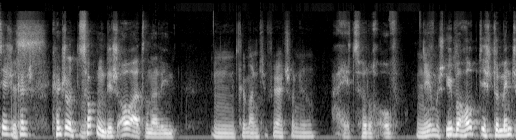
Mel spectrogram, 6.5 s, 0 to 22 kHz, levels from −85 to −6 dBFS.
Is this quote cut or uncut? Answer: cut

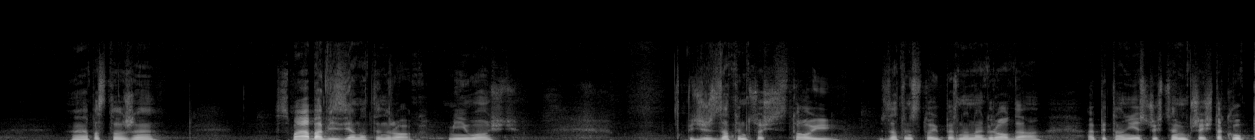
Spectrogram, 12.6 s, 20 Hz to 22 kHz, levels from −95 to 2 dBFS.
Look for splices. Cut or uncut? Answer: uncut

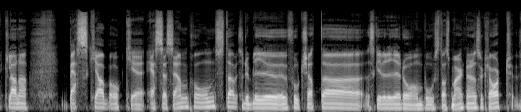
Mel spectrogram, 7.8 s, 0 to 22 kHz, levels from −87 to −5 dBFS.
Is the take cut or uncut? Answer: cut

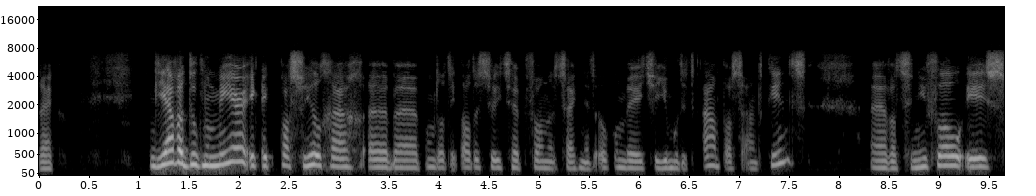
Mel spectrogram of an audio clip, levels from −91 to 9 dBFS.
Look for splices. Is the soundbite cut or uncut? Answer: cut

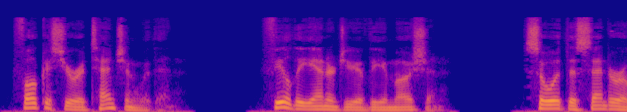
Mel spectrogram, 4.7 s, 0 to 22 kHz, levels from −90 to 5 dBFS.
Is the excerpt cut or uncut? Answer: cut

